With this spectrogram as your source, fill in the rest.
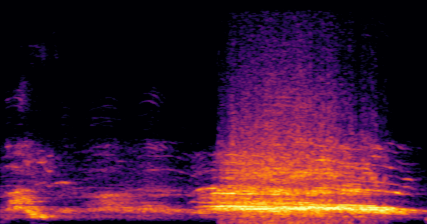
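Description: A large crowd roars a rising battle cry in unison, a swelling chant that jumps sharply louder halfway through and stays sustained to the end.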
